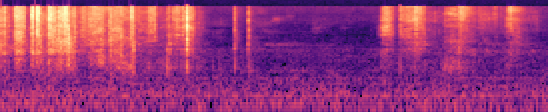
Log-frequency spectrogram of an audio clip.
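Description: Thin pages of a softcover Bible being flipped by thumb: soft papery rustling and quick ticks of the page edges. There is a brief quieter gap in the middle.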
